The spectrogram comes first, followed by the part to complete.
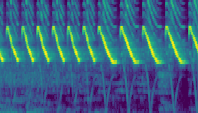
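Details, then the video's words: Canary repeating a clear, loud descending whistle about three times a second, each note sliding down steeply and evenly, part of a long song used for training birds. "Kicau Burung Kenari II GACOR PANJANG Cocok untuk Masteran"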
